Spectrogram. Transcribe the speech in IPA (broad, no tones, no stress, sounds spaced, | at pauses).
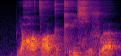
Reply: p i ʕ i dˤ o ɡ ɘ kʼ i ɕ i sʷ ɐ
